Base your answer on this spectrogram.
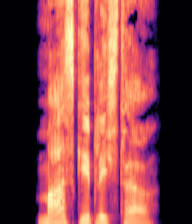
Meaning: inflection of maßgeblich: 1. strong/mixed nominative masculine singular superlative degree 2. strong genitive/dative feminine singular superlative degree 3. strong genitive plural superlative degree
- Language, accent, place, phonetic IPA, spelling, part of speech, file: German, Germany, Berlin, [ˈmaːsˌɡeːplɪçstɐ], maßgeblichster, adjective, De-maßgeblichster.ogg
